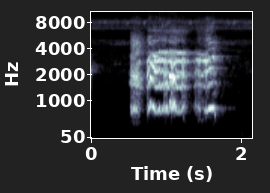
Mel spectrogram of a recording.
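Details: Crow of a young junglefowl being trained as a decoy bird after recovering from a leopard cat attack: a rough opening syllable, a drawn-out buzzy middle section, then a short dropping end note, against a quiet background.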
